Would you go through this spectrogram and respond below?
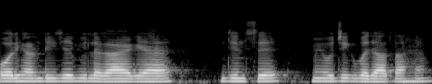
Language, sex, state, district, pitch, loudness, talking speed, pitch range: Hindi, male, Chhattisgarh, Kabirdham, 140 Hz, -14 LUFS, 165 wpm, 135-145 Hz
